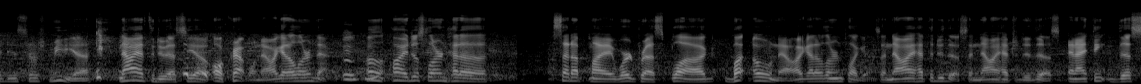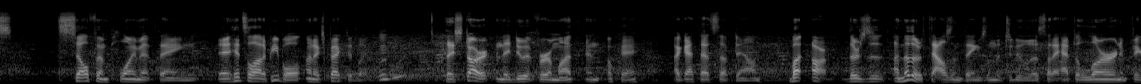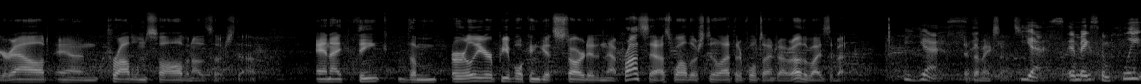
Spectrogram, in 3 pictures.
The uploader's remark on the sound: Join us live from FinCon 2023.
